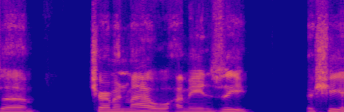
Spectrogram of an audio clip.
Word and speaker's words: Xi: chairman Mau I mean z she I'm told this is the right pronunciation I kept mispronouncing his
